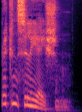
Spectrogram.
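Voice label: "reconciliation", British English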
